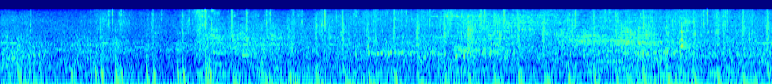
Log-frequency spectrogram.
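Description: Footsteps run over rough ground.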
